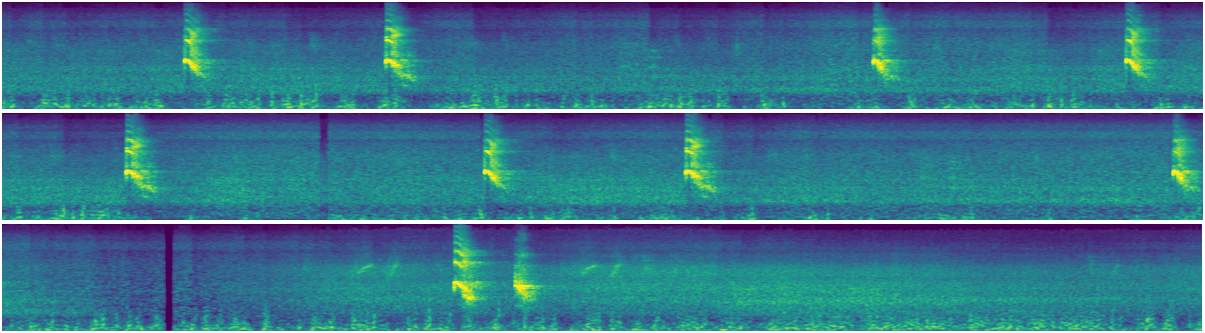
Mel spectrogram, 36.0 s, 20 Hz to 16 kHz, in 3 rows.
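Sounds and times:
background hiss: 0:00.0 - 0:36.0
heron calls: 0:01.8 - 0:02.4, 0:03.8 - 0:04.4, 0:08.6 - 0:09.3, 0:11.2 - 0:11.7, 0:13.2 - 0:13.8, 0:16.8 - 0:17.4, 0:18.8 - 0:19.3, 0:23.6 - 0:24.3, 0:28.5 - 0:29.6.

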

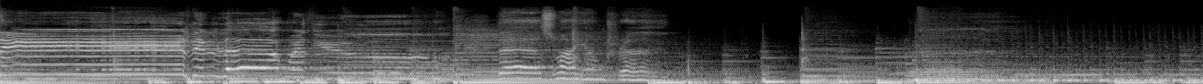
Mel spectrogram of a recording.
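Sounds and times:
woman singing blues: 0:00.0 - 0:07.0, 0:09.2 - 0:10.5
bass notes: 0:00.0 - 0:12.0
blues band playing: 0:00.0 - 0:12.0.

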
